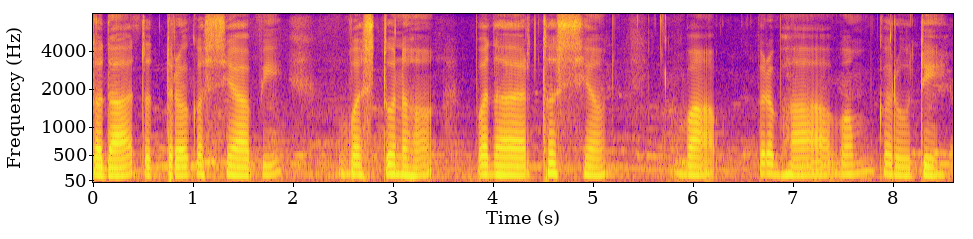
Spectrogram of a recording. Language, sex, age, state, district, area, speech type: Sanskrit, female, 18-30, Maharashtra, Chandrapur, urban, spontaneous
